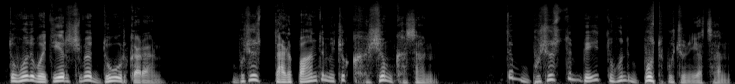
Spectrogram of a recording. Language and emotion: Kashmiri, angry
